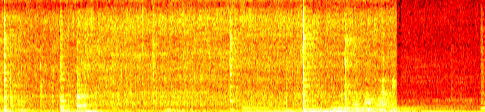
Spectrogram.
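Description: Lobster cooking in a pan with garlic butter, a soft sizzle and frying crackle with scattered clicks and stirring knocks, fairly quiet, ending in a low steady hum.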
